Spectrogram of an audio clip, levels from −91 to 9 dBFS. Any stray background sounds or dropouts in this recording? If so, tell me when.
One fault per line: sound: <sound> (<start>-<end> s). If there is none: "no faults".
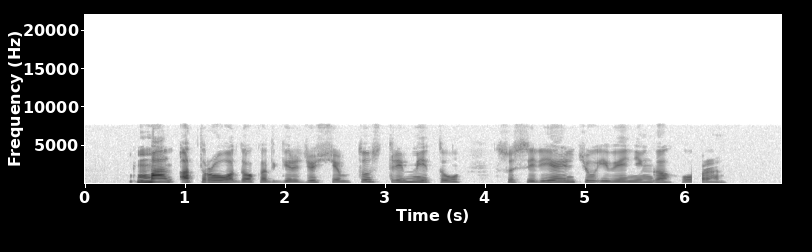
sound: dropout (6.1-6.2 s)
